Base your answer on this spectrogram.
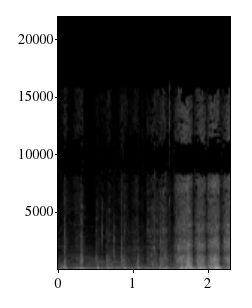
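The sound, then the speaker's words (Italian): A knife saws through a tough cardboard box during an unboxing, making a run of rough, scraping rubs that come in short uneven strokes and grow louder and denser toward the end. No voices are heard. “Cambio di coltello. Taglio tu incluso il contenuto.”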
